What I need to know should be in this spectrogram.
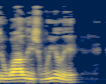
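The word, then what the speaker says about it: Dvalishvili: We got Merab Dzhuwalishvili. The V's are actually pronounced as W's.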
